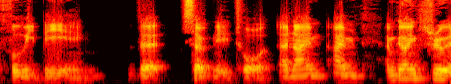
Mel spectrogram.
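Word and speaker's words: Tsoknyi: There's a guy called Sokhni Rinpoche, and Sokhni is spelled T-S-O-K-N-Y-I, and Rinpoche is a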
